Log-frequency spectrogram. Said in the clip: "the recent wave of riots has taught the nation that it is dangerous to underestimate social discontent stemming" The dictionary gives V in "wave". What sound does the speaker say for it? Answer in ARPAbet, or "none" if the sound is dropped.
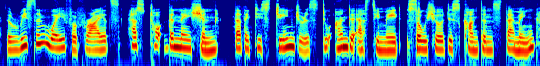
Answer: F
